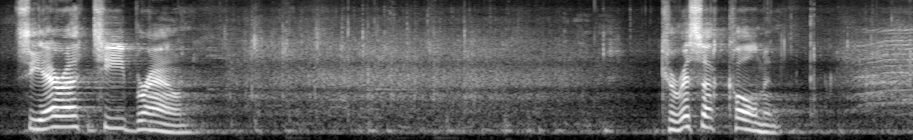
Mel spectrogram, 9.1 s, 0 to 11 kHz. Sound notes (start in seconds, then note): 2.2 audience applauding; 8.4 audience cheering; 8.5 audience applauding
